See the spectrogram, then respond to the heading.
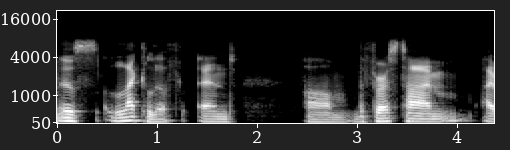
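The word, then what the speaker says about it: Laclith: But yeah, now in our reread, when I pronounced it in my head, um, it was quite obvious that mm-hmm, it very much sounds like Legless.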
